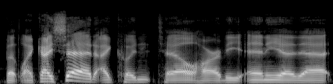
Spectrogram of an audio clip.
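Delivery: usual speaking voice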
